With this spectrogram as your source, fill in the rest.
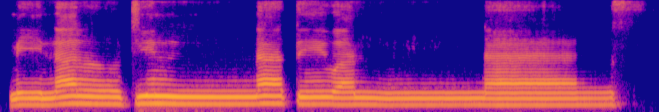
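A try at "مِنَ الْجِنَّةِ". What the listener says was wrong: Jimnya masih ada udara. Jin, jin. Minal ji, ji, ji, ji. Jadi dirapatkan di tengah lidahnya itu, ditempel ke langit-langit. Itu nempelnya nggak ada celah, nggak ada celah udara. Ji, ji. Jadi bukan ji, jin. Jangan, jangan juga terlalu ke ujung. Jin ini pakai ujung. Jin pakai tengah. Ji, ji. Minal jinnati wan nas.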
